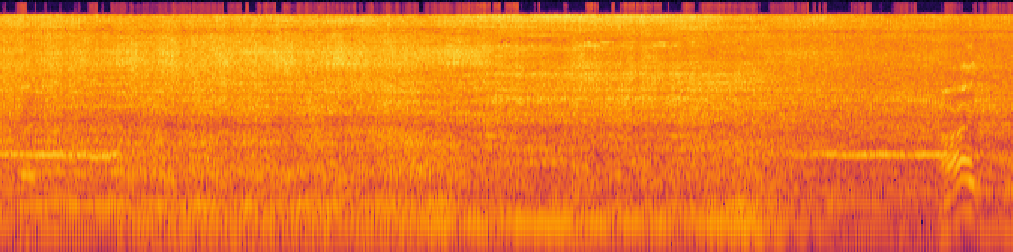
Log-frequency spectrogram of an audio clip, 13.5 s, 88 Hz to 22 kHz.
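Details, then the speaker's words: Retro-style GY6 scooter single-cylinder engine, revived after sitting 15 years, oil topped up, restarted after warm-up: buzzes at a steady fast idle that won't settle lower; owner suspects dirty carb pilot jet not picking up, vacuum leak ruled out. "So let's see, will it start again? Turn it on. Oh, it is idled up a little high,"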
